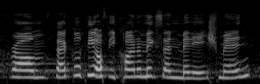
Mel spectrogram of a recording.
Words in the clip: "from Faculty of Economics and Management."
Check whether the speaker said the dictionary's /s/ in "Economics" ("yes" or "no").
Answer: yes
